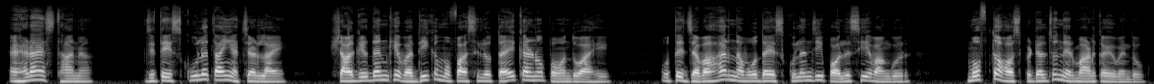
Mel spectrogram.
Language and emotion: Sindhi, neutral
